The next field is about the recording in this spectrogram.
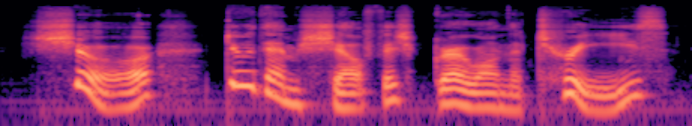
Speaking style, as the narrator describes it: exclaimed Tim

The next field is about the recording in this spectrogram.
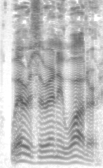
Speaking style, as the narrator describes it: he said

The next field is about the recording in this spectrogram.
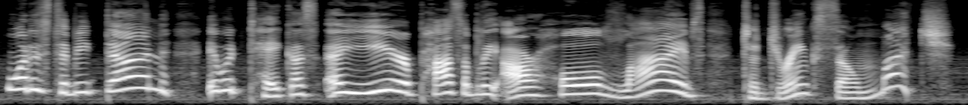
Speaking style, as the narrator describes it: he exclaimed

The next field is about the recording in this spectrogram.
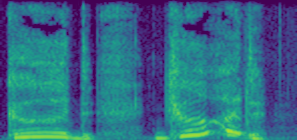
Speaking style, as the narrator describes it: cried Joe

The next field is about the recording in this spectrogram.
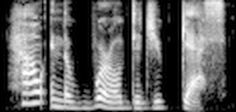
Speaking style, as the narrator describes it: cried Costier in a fury

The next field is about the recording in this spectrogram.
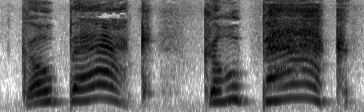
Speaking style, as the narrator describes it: I cried out, louder than I ought to have spoken

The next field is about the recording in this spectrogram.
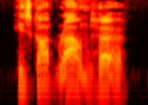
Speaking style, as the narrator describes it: Nastasya murmured, smiling slyly

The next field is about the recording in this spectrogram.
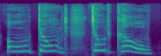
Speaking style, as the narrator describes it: begged Ruth nervously

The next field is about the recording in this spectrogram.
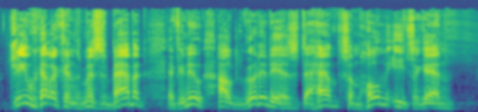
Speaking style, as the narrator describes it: face broadened with joy, and he blurted

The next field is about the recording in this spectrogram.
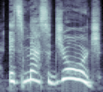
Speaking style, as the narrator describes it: cried Aunt Chloe, in great excitement

